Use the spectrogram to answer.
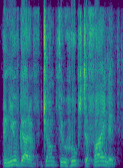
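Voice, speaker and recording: A man's voice: fairly high pitch, moderate pace, a little mellow, dull audio. A man giving a ranting reaction commentary on a video, stumbling and repeating words as he goes.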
